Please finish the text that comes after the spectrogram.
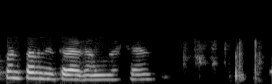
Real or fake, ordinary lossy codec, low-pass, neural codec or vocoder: fake; none; 3.6 kHz; vocoder, 44.1 kHz, 128 mel bands, Pupu-Vocoder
